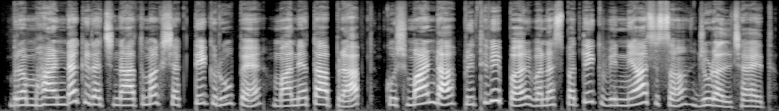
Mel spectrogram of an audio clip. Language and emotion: Maithili, neutral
